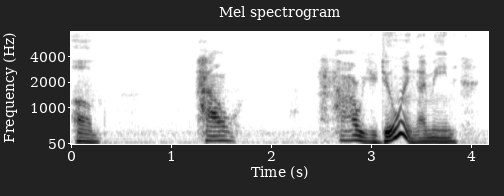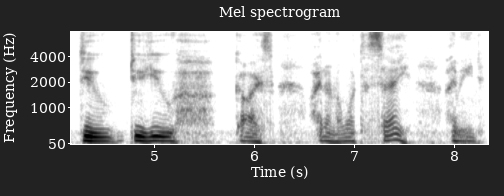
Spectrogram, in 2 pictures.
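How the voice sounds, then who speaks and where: A man's voice: on the low side, takes it slowly, long pauses, mellow, slightly rough, no echo, pitched below the performer's own voice, heavily acted. A man voicing a polite young boy on a forest adventure in a children's bedtime story, hesitant and marveling. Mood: amazed.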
